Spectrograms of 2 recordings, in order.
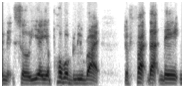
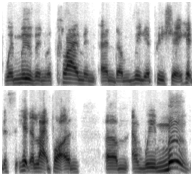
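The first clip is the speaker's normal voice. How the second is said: ordinary talk, nothing marked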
